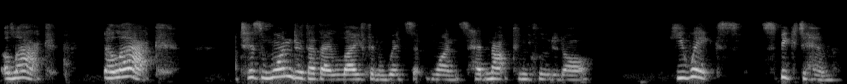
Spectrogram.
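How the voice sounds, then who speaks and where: A woman's voice: a little high, slow, a little mellow. A woman playing a tender, grieving princess devoted to her father in a Shakespeare reading, recorded lo-fi. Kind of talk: readers' theatre Shakespeare. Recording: dull, lo-fi sound.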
